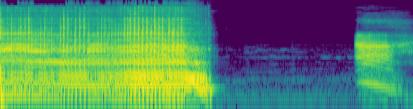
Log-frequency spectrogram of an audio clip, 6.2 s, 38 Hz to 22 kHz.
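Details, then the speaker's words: Two-stroke 36cc engine with a new piston and ring, new pipe and pull start, fitted to a 5T, first pull-start recorded very close: loud crisp buzz revving cleanly, good compression, then cutting off; normal running. "That's got some that sounds really nice. And just got some compressions."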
